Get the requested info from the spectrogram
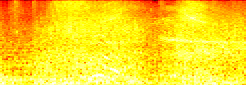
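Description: Film sound effect of a cartoonish car blasting off: a loud rushing blast that swells just after the start, over orchestral film music, with a high steady whistle coming in near the end.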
